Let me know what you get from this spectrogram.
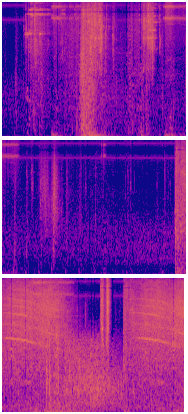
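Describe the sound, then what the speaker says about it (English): Rockets being fired in a Fortnite Battle Royale match, heard as scattered thuds and blasts, then a sharp loud rocket launch followed by a sustained rushing roar, with intermittent footsteps and game noise. "Who's shooting rockets?"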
